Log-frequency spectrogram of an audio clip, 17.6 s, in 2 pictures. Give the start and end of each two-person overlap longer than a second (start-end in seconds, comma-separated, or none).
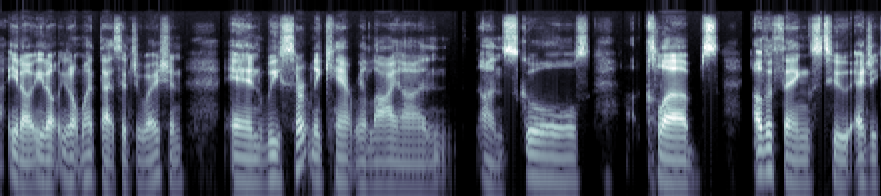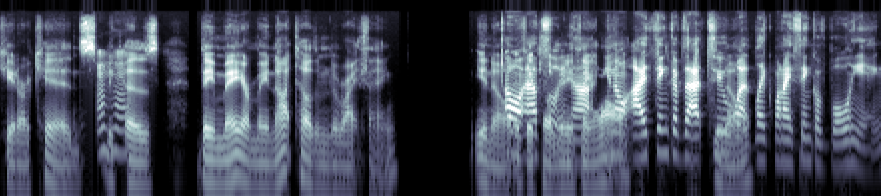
13.9-15.1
